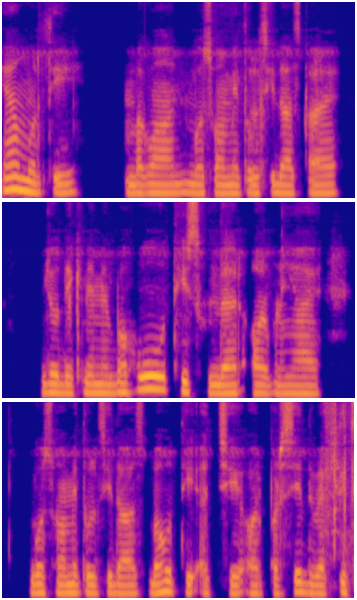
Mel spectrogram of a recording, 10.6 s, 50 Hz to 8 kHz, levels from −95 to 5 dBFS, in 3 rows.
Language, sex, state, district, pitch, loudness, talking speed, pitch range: Hindi, male, Bihar, Lakhisarai, 130 Hz, -19 LUFS, 170 wpm, 130-140 Hz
